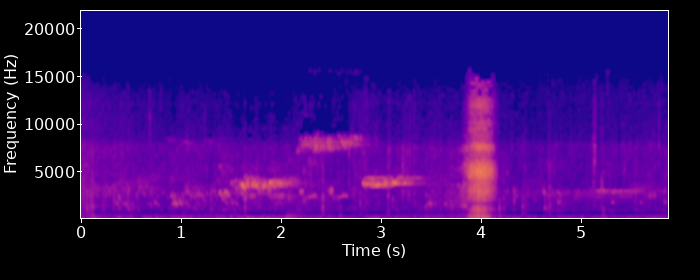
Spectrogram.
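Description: Outdoor lakeside ambience with a few faint high bird chirps about two and three seconds in, and one short sharp sound about four seconds in.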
